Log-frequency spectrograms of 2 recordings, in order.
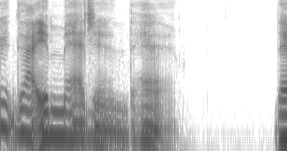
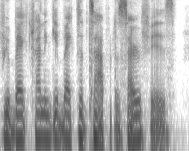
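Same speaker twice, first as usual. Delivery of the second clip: usual speaking voice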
